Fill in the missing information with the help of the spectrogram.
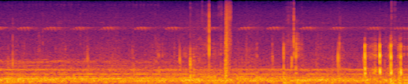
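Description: Crickets chirping in a steady pulsing trill, with footsteps walking on a road. The steps come louder and quicker near the end.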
